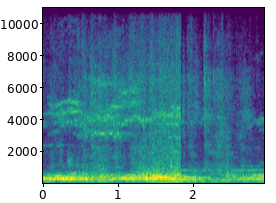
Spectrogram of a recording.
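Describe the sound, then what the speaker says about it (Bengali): Racing pigeons in a loft, breeding and racing pairs, cooing softly and continuously nearby, with low, throaty calls overlapping throughout. "এখানে যে কবুতরগুলো দেখতেছেন, এগুলো মাস্টার পেয়ার, রানিং পেয়ার"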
